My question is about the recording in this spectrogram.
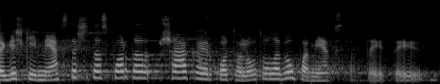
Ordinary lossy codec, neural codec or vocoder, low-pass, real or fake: Opus, 32 kbps; none; 14.4 kHz; real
